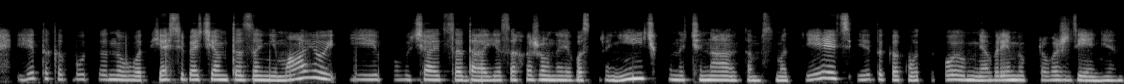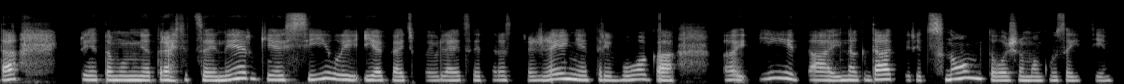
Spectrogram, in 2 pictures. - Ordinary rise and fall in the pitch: No, narrow, 2.3 semitones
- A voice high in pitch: Yes, high, 205 Hz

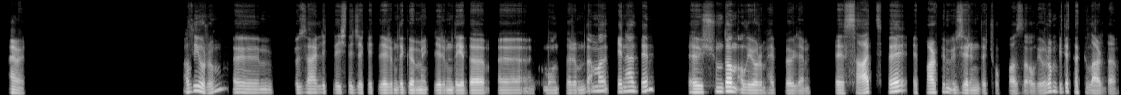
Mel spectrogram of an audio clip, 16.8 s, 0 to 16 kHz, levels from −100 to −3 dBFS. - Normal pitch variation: Yes, average, 3.6 semitones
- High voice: No, low, 110 Hz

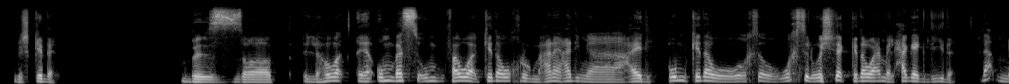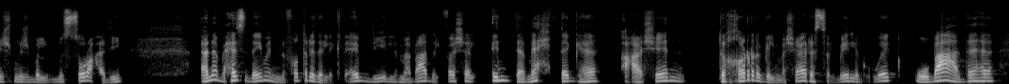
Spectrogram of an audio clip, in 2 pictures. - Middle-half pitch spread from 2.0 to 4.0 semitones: No, average, 5.0 semitones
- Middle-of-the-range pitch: Yes, medium, 150 Hz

